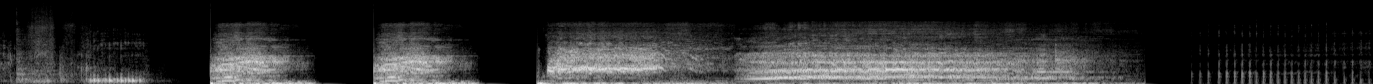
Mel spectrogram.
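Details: Jaguar roaring: three short rasping grunts about a second apart, then a long, rough, drawn-out roar lasting several seconds that fades out, followed by a faint buzzy rattle.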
